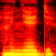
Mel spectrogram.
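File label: "hneď", Slovak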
